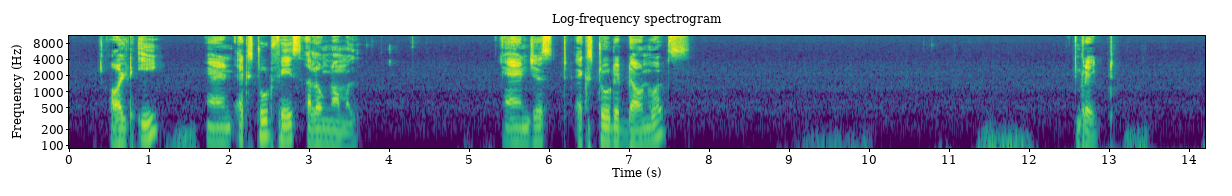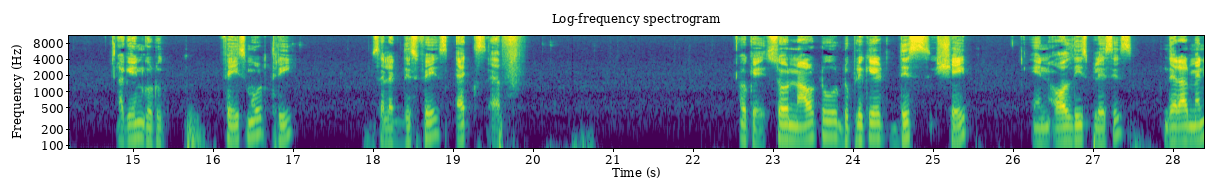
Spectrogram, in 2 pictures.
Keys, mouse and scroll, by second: 0.7 alt+e, 11.1-12.7 middle drag, 12.7-13.0 scroll up 2, 13.1-15.2 shift+middle drag, 15.2 3, 18.0-19.1 drag, 19.1 x, 20.8-28.3 shift+middle drag.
